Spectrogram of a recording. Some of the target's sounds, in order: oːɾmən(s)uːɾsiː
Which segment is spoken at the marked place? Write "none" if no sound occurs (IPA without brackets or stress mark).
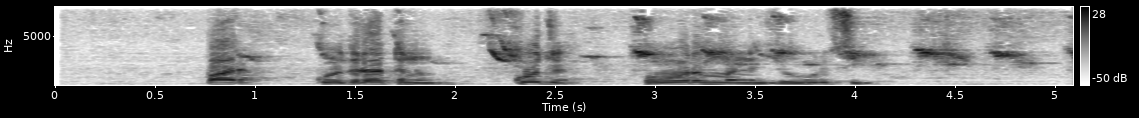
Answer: z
